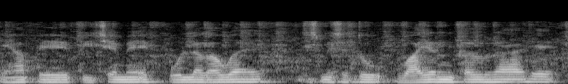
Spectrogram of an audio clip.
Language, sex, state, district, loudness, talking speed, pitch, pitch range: Hindi, male, Gujarat, Valsad, -17 LUFS, 170 wpm, 110 Hz, 110-115 Hz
